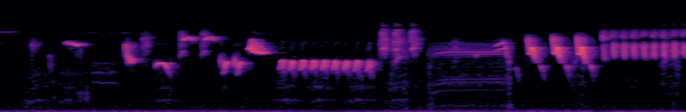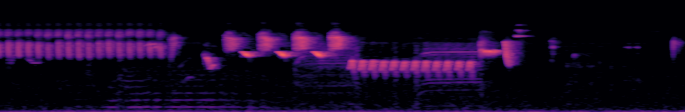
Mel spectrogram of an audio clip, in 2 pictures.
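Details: Eurasian blackcap in full song, loud varied warbling mixed with fast even trills and buzzy runs of repeated notes, rising and falling through the phrase.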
